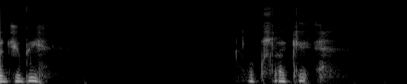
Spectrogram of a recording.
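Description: A cable plug clicks into a socket.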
